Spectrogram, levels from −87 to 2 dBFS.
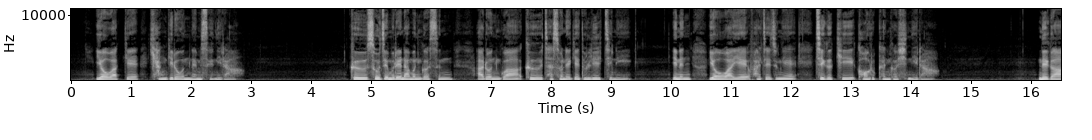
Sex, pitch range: female, 170-200 Hz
